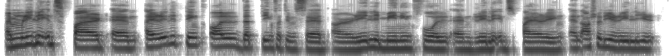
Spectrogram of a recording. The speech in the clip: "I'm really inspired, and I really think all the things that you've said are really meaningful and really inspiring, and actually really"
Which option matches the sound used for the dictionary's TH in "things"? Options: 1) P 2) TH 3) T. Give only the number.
3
